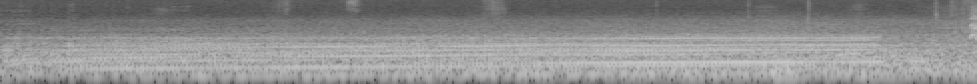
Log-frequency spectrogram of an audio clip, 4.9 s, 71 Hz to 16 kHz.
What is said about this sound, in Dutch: En van binnen is dit dan nog een redelijk beschaafde V8-brul, maar van buiten klinkt het echt alsof, nou ja, een luchtmacht, ik zal niet zeggen welke, een inval doet op de plek waar jij op dat moment bezig bent.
